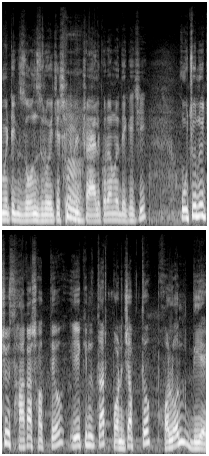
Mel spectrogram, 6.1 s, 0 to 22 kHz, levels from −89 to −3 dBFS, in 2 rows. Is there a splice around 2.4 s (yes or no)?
no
